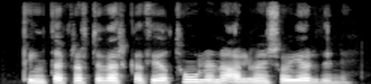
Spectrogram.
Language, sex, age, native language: Icelandic, female, 40-49, Icelandic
